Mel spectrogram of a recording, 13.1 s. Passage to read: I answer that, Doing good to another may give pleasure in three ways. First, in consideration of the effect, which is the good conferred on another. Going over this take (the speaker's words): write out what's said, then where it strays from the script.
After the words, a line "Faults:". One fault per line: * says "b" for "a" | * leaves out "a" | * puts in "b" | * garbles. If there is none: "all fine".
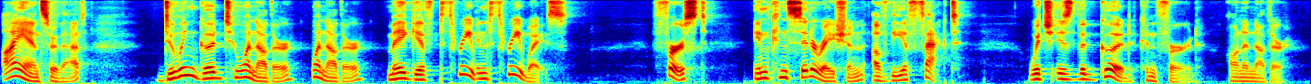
I answer that, Doing good to another another may give three in three ways. First, in consideration of the effect, which is the good conferred on another.
Faults:
* puts in "another"
* says "three" for "pleasure"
